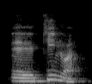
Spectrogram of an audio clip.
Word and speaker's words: quinoa: llaman hoy hay like quinoa no y de hecho la pronuncian más parecido a como lo pronuncian los guaraníes este los brandys perdón los este disolver los que ellos quinua vale aquí en méxico pensemos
